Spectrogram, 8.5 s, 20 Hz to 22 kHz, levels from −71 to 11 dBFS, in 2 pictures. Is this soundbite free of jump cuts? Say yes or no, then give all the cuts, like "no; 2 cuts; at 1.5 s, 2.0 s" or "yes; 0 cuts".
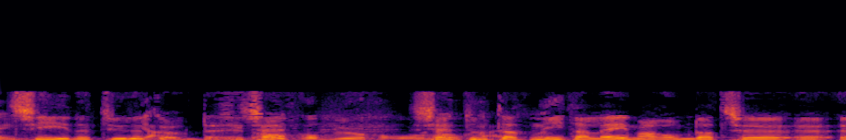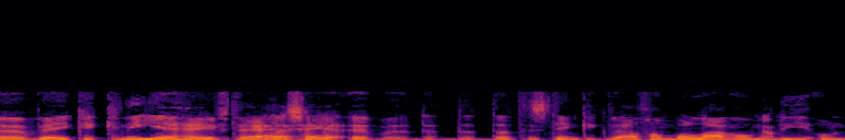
yes; 0 cuts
